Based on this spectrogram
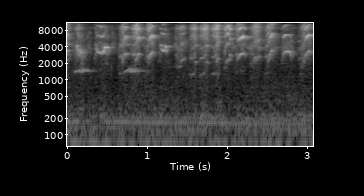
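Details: Drongo in full voice, used as a tutor bird for other songbirds; steady pulsing, high, harsh chatter repeated about every quarter second, with two low whistled notes at the start.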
